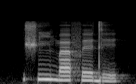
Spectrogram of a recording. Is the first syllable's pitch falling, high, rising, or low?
high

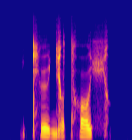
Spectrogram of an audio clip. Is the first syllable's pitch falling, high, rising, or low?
falling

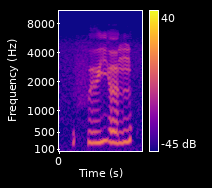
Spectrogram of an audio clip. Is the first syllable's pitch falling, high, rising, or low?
rising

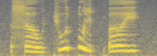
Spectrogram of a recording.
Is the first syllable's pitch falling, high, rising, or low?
low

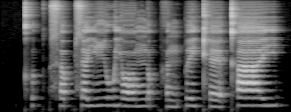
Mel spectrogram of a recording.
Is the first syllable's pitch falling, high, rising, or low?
low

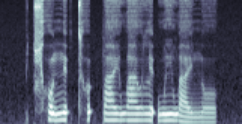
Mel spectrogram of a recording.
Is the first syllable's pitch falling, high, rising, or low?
falling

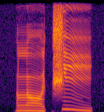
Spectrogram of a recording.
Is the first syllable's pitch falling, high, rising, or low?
low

